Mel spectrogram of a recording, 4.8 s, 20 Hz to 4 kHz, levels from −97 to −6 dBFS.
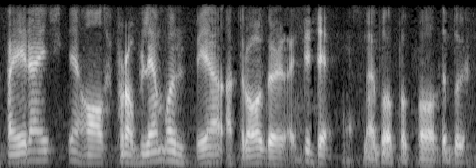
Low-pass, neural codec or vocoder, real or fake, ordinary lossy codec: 3.6 kHz; codec, 24 kHz, 0.9 kbps, WavTokenizer, medium speech release version 1; fake; AAC, 32 kbps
